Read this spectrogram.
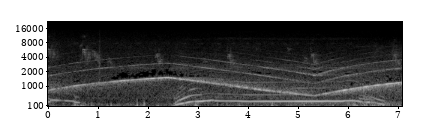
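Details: An 8-year-old Boxer dog howls in a long, steady, low tone that rises at the start, as a fire truck's wailing siren goes past.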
